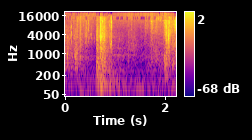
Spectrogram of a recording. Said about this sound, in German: Der Bote betrat das Haus und die Tür wurde geschlossen.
